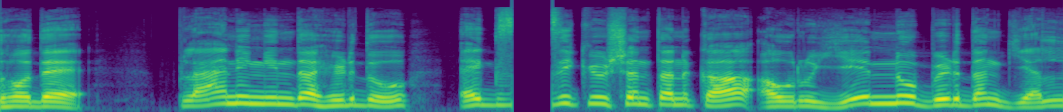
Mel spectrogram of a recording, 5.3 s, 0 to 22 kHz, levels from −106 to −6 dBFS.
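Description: At 2.56 s the speech drops into a rebuffering stall: about 0.2 s of silence while the player waits for data, then it resumes cleanly on "ತನಕ ಅವ್ರು" with nothing skipped.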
